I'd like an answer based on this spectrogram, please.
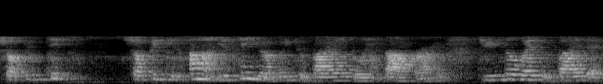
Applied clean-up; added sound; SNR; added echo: none; none; none; reverberation time 0.7 s.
